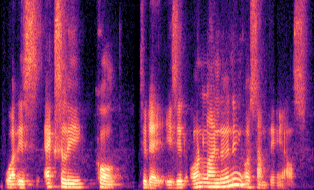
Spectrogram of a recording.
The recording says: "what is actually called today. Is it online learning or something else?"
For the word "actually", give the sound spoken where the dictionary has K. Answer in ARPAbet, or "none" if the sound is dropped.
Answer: K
